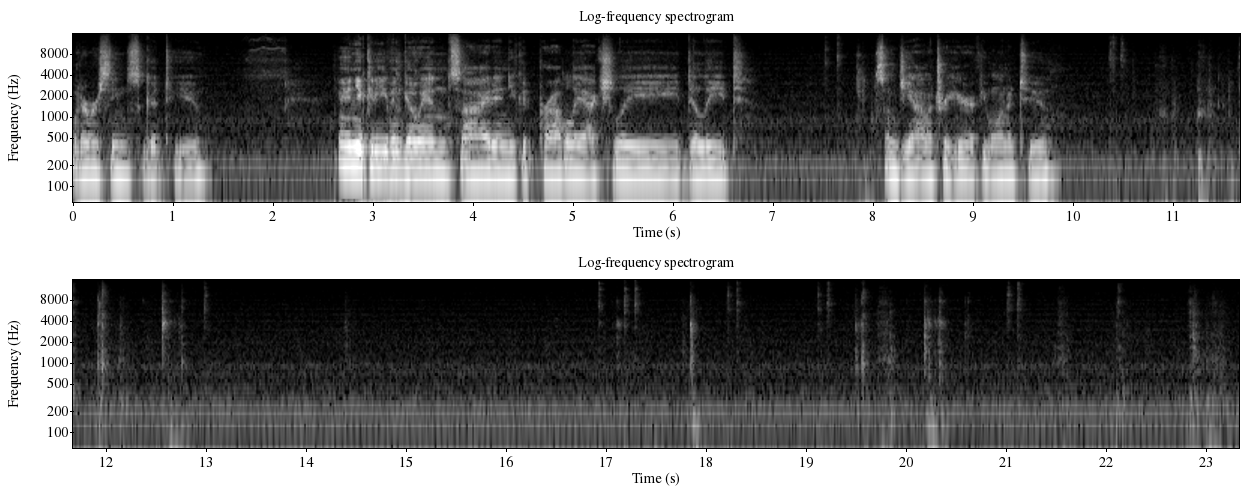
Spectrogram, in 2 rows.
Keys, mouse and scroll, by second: 0.3 middle click, 3.2 Tab, 7.8 c, 8.0 c, 10.8 middle click, 12.5 c, 18.1-20.1 drag, 20.1 x.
